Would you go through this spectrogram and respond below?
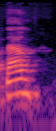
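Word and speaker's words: tang (桑): Theo tiếng Hán, cây dâu tằm đọc là tang, đồng âm với tang thương, tang tóc nên thường gợi đến những điều không may.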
